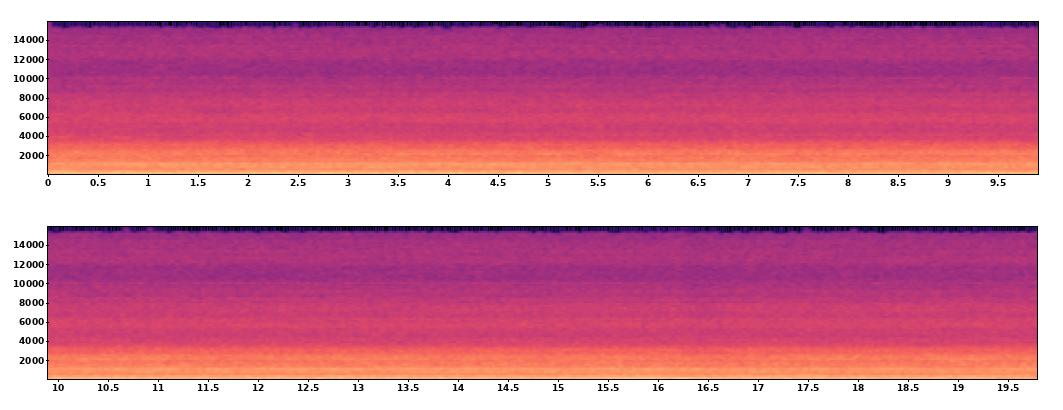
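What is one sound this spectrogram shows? Wind rushes loudly past the plane.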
